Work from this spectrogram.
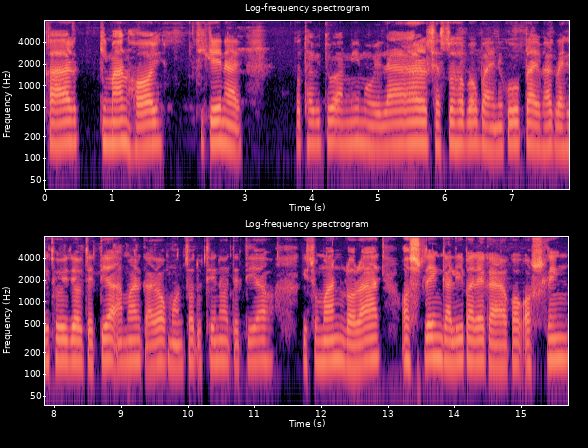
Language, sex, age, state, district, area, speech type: Assamese, male, 30-45, Assam, Darrang, rural, spontaneous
